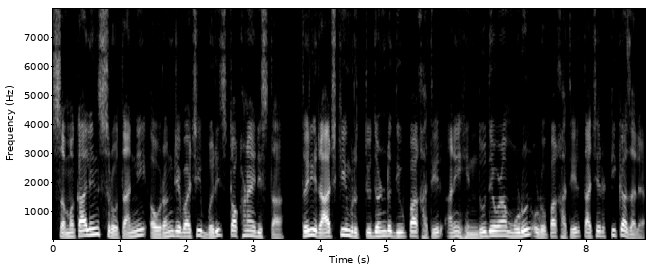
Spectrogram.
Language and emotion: Goan Konkani, neutral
